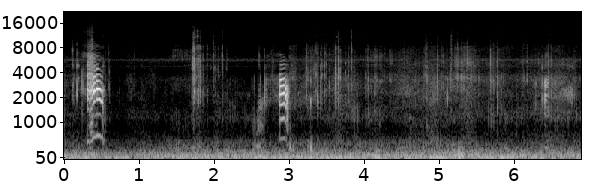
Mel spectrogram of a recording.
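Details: Hoarse-voiced stray cat approaching outdoors, filmed on a GoPro while being patted on the lower back: two short raspy meows about two and a half seconds apart, then soft rustling and faint handling noise.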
